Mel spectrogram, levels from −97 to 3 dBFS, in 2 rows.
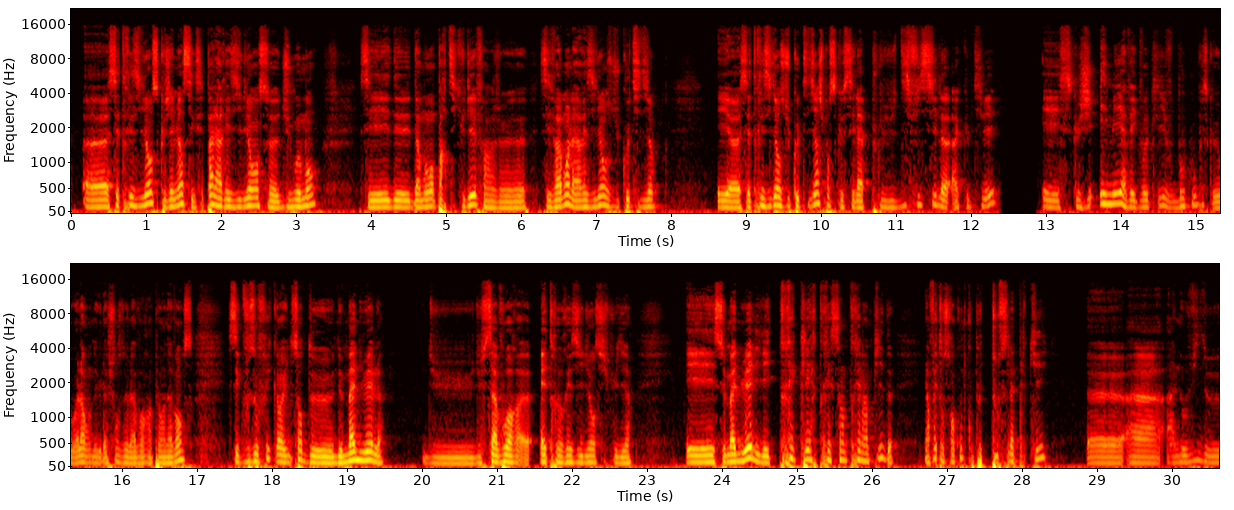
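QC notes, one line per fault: No faults are heard in this speech clip. In the pauses the muting fades the background to silence and brings it back in time for the next sound, with only very quiet sound lost.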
